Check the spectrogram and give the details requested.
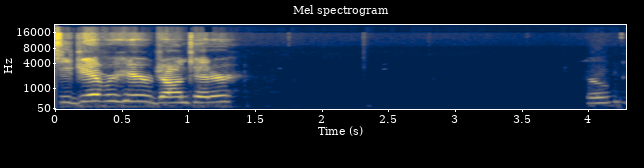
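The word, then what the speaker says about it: Titor: you ever hear John titter who isn't that how you pronounce it titter TI t o r I think is did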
